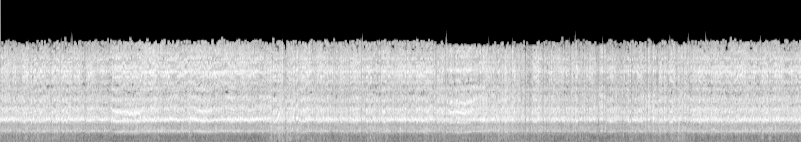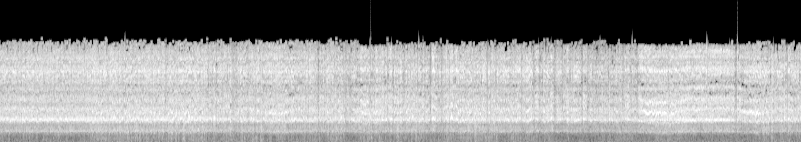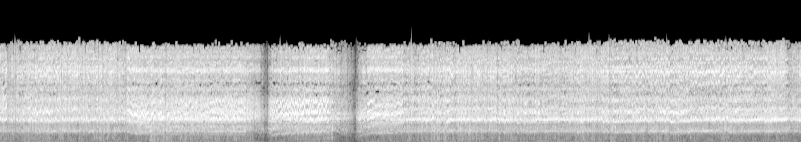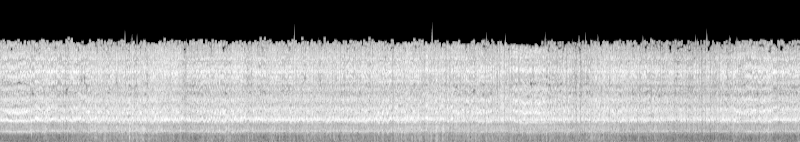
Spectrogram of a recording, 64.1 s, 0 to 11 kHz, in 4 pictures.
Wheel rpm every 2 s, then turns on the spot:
240, 230, 230, 230, 230, 230, 230, 230, 230, 240, 230, 230, 230, 230, 230, 220, 230, 220, 170, 130, 200, 230, 220, 230, 230, 230, 230, 230, 230, 230, 230, 230.
none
